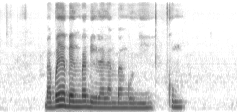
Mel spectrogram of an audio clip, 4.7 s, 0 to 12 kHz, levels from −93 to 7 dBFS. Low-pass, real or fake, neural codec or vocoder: 10.8 kHz; fake; autoencoder, 48 kHz, 128 numbers a frame, DAC-VAE, trained on Japanese speech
